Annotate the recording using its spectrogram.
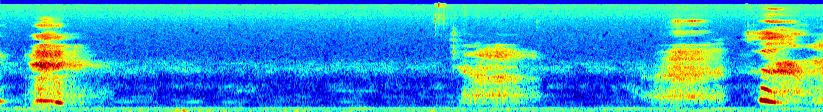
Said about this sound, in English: Oh, you made me yawn too. You tired, baby?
